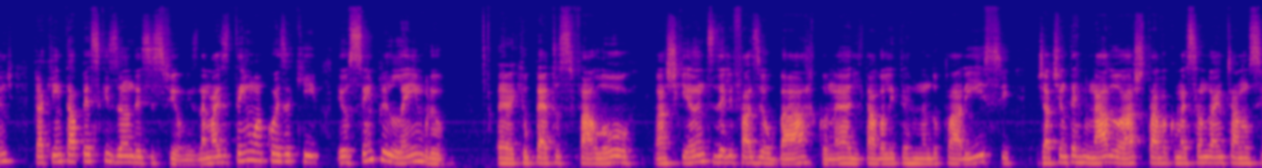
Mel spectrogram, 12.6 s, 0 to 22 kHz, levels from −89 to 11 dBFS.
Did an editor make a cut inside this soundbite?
no; 0 cuts

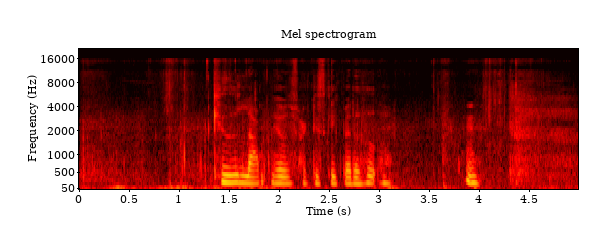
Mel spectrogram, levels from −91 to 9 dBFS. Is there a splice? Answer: no; 0 cuts

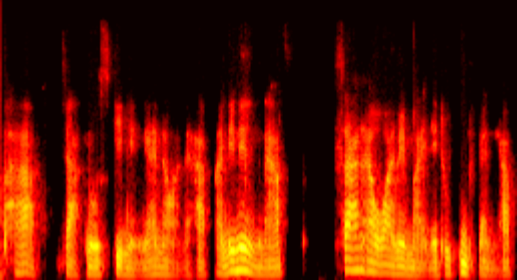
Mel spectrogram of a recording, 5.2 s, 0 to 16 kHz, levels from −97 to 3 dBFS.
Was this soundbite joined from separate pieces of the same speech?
no; 0 cuts

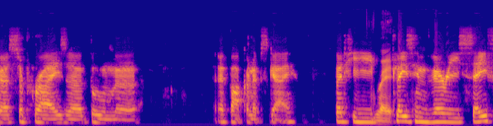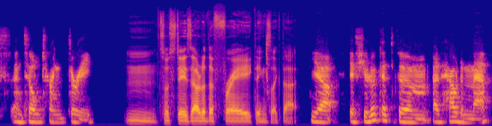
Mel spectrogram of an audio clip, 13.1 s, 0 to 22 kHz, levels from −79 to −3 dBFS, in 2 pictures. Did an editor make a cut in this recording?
yes; 2 cuts; at 9.9 s, 11.1 s

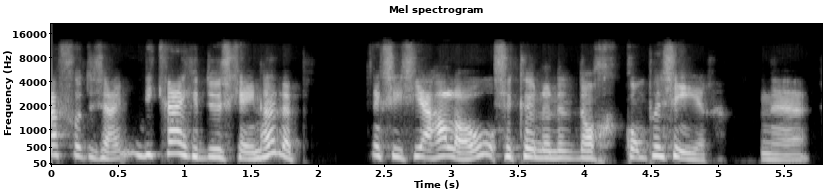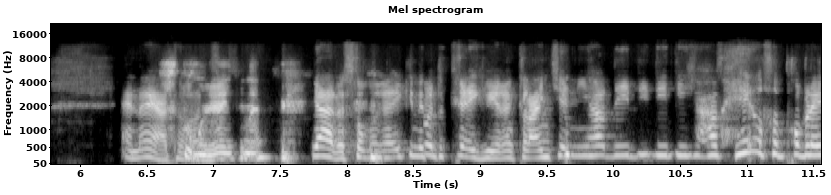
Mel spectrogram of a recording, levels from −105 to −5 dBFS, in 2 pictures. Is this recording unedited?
no; 3 cuts; at 3.3 s, 5.3 s, 8.6 s

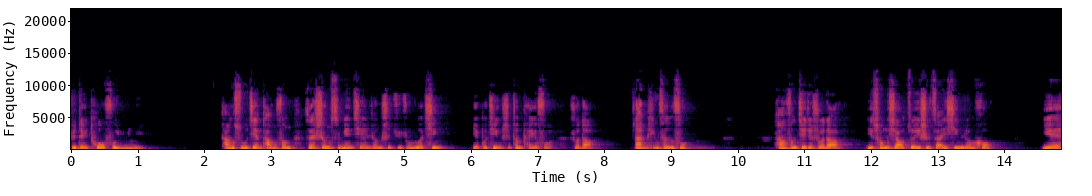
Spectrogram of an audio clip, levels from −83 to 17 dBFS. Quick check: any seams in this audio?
no; 0 cuts

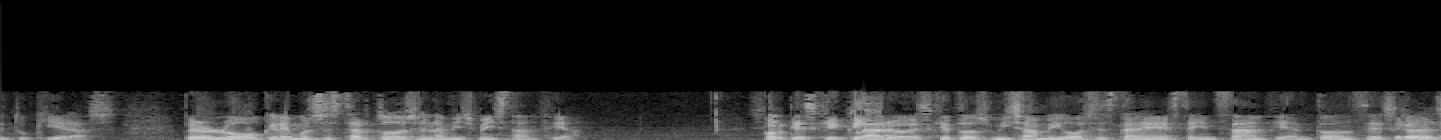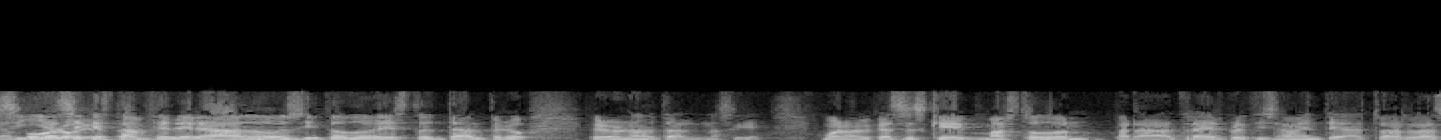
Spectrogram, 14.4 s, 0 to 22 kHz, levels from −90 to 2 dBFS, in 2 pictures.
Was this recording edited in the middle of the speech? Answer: no; 0 cuts

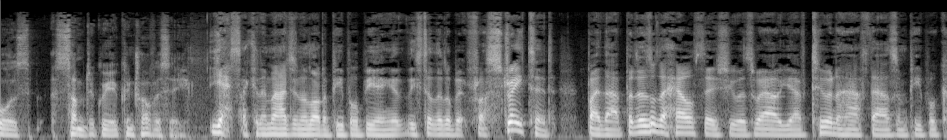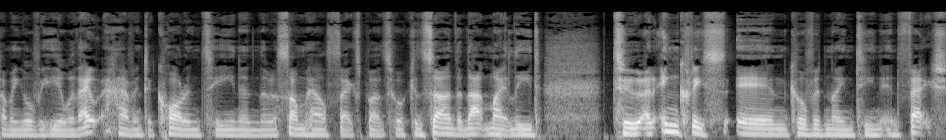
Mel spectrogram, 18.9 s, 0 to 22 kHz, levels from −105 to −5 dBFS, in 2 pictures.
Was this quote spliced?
yes; 1 cut; at 6.5 s

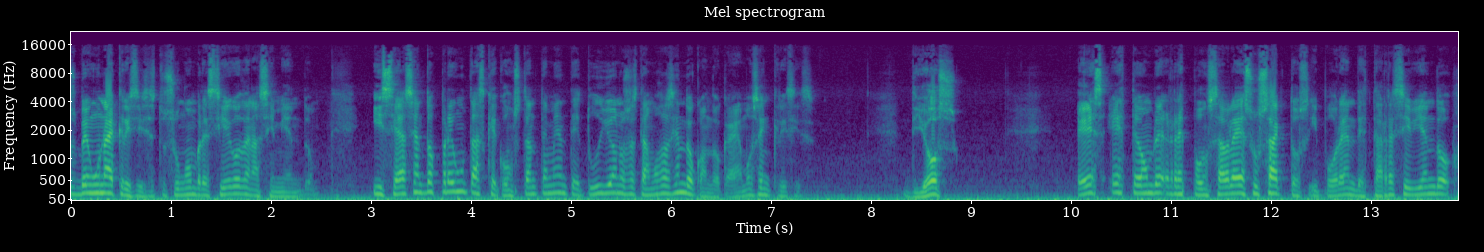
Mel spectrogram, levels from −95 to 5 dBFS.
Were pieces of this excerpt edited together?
no; 0 cuts

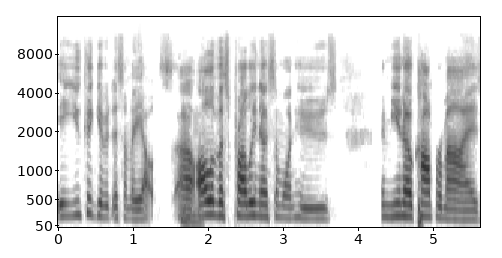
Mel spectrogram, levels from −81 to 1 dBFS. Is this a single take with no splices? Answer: yes; 0 cuts

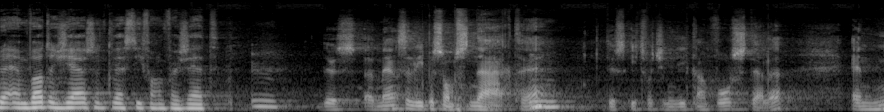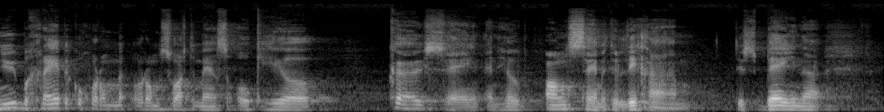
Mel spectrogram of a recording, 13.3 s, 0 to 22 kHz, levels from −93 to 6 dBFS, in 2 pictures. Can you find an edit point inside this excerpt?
no; 0 cuts

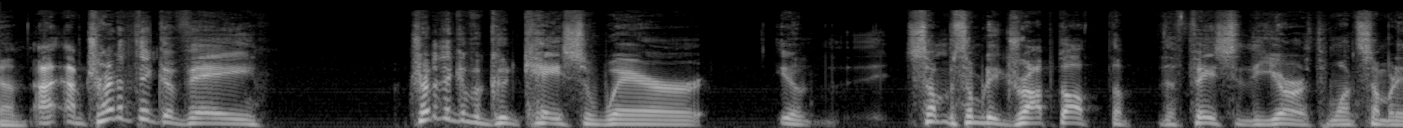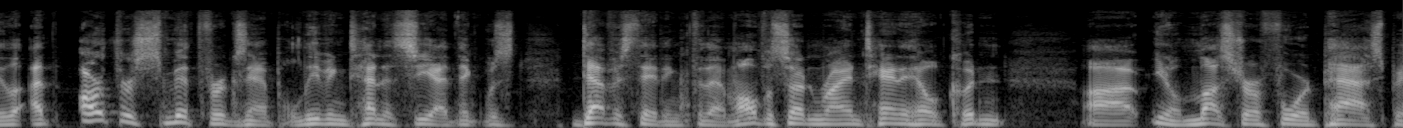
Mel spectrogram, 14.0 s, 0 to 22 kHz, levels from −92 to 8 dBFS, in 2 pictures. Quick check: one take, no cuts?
yes; 0 cuts

